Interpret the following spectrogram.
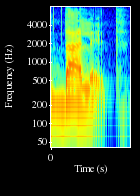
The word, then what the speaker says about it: dalet: os he compartido en esta mañana es se pronuncia dalet Y esa letra hace referencia a el que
